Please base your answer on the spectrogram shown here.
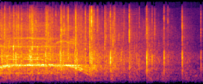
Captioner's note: applause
